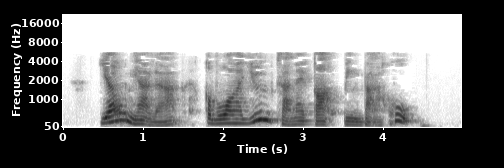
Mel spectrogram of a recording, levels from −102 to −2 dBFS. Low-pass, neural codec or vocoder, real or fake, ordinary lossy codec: 5.4 kHz; codec, 16 kHz, 4 kbps, X-Codec, HuBERT features, trained on general audio; fake; MP3, 24 kbps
